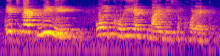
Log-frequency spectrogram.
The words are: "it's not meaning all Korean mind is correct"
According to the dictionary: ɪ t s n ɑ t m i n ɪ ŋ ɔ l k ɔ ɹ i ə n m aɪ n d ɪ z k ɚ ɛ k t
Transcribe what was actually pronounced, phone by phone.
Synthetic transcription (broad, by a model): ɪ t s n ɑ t m i n ɪ ŋ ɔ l k ɔ ɹ i ə n m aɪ d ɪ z k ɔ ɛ k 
